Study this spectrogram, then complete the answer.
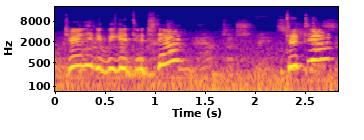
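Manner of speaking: high coaxing dog talk. Real, not acted. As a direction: coo questions at the dog playfully.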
